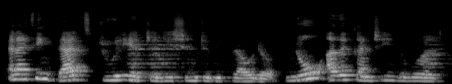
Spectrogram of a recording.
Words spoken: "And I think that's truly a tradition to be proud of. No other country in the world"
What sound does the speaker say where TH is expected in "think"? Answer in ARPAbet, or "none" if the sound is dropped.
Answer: T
